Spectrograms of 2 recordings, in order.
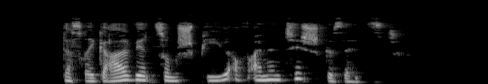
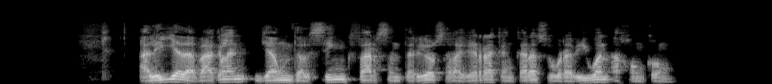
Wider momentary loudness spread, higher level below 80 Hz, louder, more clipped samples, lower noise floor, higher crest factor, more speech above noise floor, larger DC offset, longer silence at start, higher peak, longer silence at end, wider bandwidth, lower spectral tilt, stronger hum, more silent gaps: about the same, 12 LU vs 12 LU; second, -66 dBFS vs -54 dBFS; second, -24 LUFS vs -19 LUFS; neither; second, -82 dBFS vs under -90 dBFS; about the same, 18 dB vs 18 dB; second, 58 dB vs over 71 dB; neither; second, 0.65 s vs 1 s; second, -6 dBFS vs -2 dBFS; about the same, 0.9 s vs 1 s; first, 9.4 kHz vs 7.8 kHz; second, -4 dB/octave vs -6 dB/octave; neither; neither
